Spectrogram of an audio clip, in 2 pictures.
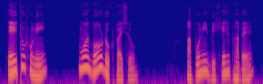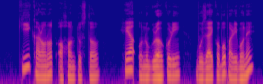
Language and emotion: Assamese, sad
